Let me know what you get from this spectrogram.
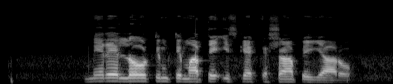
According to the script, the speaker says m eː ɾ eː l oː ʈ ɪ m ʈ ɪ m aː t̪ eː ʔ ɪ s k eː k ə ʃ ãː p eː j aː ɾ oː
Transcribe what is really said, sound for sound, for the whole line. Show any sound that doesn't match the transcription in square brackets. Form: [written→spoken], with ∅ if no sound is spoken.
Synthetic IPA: m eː ɾ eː l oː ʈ ɪ m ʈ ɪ m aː t̪ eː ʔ ɪ s k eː k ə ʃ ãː p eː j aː ɾ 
